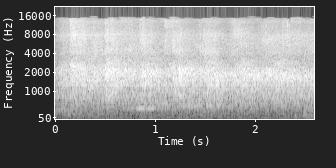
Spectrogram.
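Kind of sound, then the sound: crowd, loud applause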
